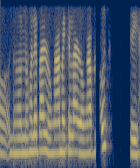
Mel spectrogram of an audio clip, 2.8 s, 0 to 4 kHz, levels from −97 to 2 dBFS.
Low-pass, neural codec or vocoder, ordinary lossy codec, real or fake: 3.6 kHz; none; none; real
